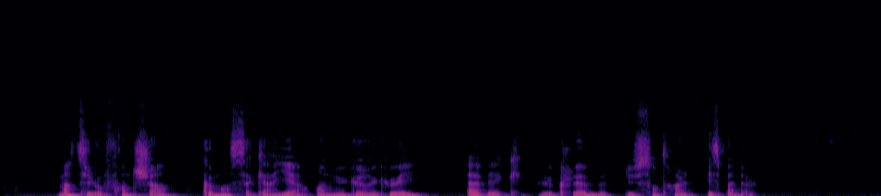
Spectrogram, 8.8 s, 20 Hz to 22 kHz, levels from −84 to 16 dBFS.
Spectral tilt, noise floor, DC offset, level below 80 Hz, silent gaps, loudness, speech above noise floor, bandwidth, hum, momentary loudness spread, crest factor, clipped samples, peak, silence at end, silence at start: -6.5 dB/octave; -78 dBFS; under 0.1%; -60 dBFS; none; -43 LUFS; 36 dB; 11 kHz; none; 8 LU; 20 dB; under 0.1%; -24 dBFS; 1.25 s; 0.55 s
